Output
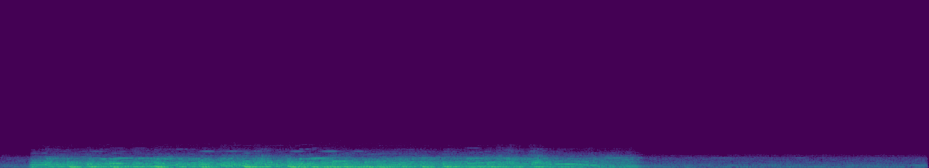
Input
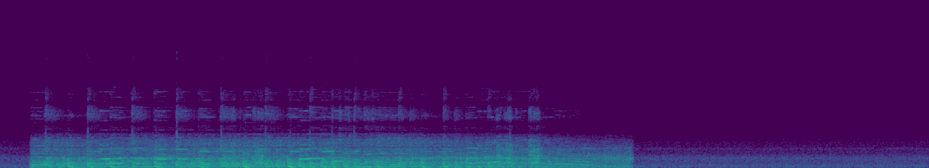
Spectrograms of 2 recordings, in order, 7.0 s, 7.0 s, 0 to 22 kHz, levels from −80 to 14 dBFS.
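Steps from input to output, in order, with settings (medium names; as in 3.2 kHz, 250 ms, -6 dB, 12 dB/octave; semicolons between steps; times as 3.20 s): Bessel low-pass 780 Hz, order 4; doubling 21 ms -5 dB; on a send: reverberation, pre-delay 3 ms, DRR 3 dB; on the sum: trim +3 dB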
